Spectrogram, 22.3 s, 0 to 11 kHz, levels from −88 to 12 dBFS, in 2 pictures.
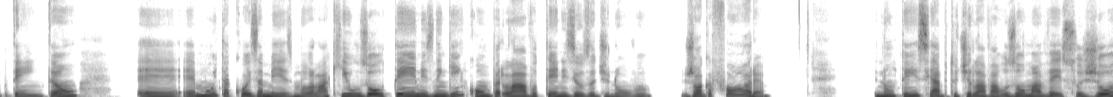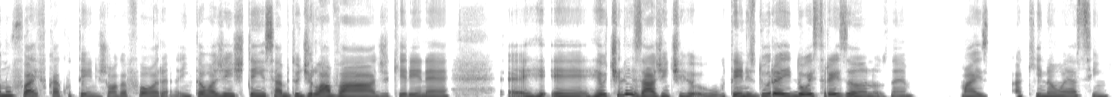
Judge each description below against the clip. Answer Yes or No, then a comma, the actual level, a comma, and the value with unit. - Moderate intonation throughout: Yes, average, 4.1 semitones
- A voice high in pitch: No, medium, 180 Hz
